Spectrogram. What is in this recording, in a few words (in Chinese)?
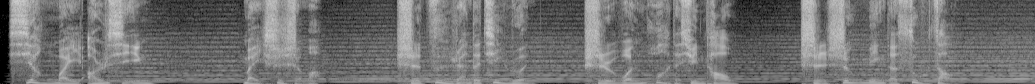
男 专题; 向美而行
